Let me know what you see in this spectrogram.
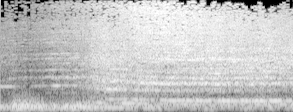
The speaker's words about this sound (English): And the cars are just out there practicing. They're testing. They're setting up the car properly. They're very buzzy. It's not like NASCAR. No, because the cars are all turbo engines, so it's sort of this whine of a turbo.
